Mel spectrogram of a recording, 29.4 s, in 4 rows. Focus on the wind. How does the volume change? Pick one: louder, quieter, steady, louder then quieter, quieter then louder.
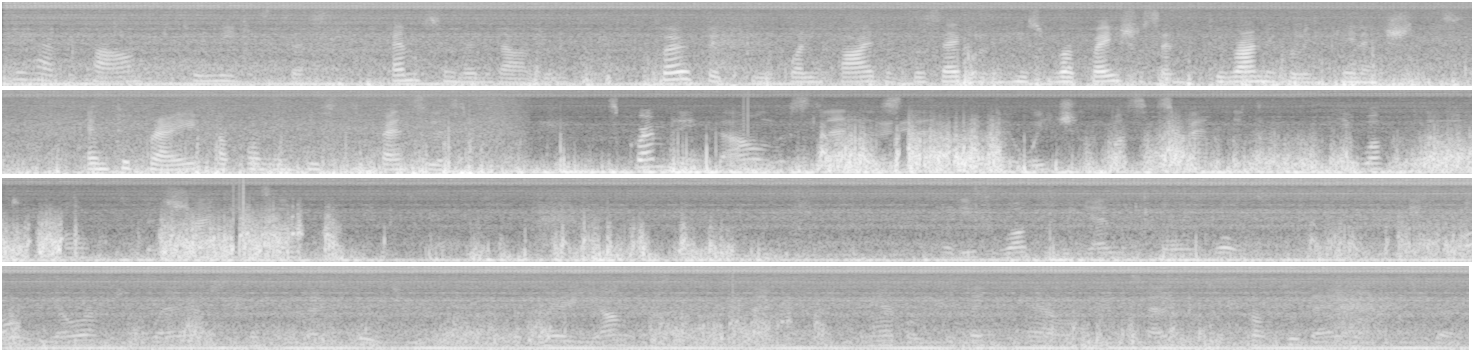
louder then quieter.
